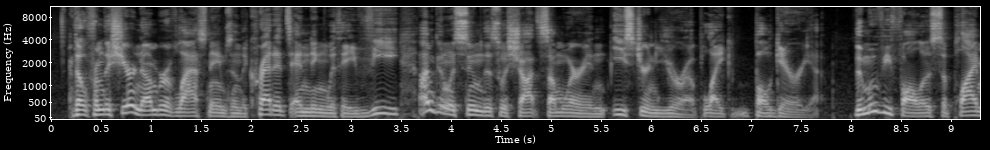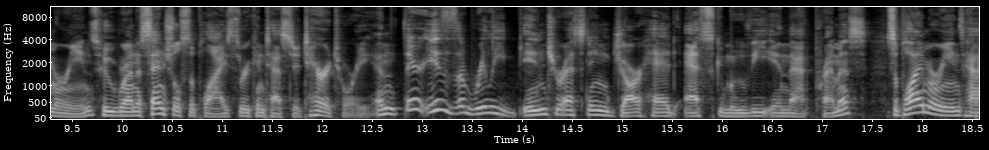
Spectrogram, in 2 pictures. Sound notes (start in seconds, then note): none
